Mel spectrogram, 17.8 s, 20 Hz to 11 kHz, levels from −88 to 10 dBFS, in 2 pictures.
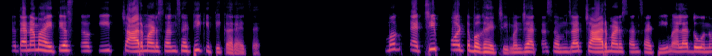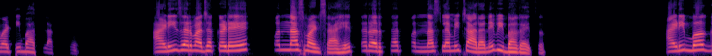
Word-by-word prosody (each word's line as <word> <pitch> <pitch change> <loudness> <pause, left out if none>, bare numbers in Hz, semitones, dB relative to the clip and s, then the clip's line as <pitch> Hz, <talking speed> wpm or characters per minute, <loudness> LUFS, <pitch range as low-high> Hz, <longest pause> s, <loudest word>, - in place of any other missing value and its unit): तर - - -15
त्यांना 265 +1 +3
माहिती 265 -3 +2
असतं, 250 -2 -2
की 260 +2 -6 0.2
4 225 +1 +6
माणसांसाठी 235 +3 -1
किती 200 -5 -10
करायचंय? - - -8 1.6
मग 305 +2 -4
त्याची 275 +5 +1 0.2
पट 290 -2 -1
बघायची, 195 -8 0
म्हणजे 185 +5 -3
आता 210 +1 -5
समजा 215 0 -3
4 200 -2 +6
माणसांसाठी 195 -4 -4
मला 215 +1 0
2 210 -1 -1
वाटी 210 0 -6
भात 205 -3 -6
लागतोय - - -22 1.1
आणि 235 +6 +1
जर 280 -1 +4
माझ्याकडे 250 +2 +3 0.3
50 290 0 +2
माणसं 200 -7 +2
आहेत, 175 +4 -1
तर 250 0 -5
अर्थात 230 +3 -1
50 225 0 -4
ला 240 - +2
मी 250 +2 -4
4 200 -6 +3
ने 240 - 0
विभागायचं. 195 - 0 1.6
आणि 230 +5 +2
मग, 275 -1 +4
230 Hz, 130 wpm, -26 LUFS, 205-255 Hz, 1.6 s, 4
